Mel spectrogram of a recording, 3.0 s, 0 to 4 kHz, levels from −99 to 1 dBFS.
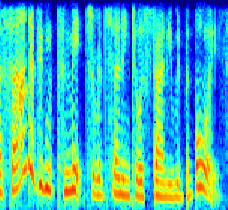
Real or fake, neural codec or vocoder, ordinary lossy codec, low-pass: fake; codec, 24 kHz, 1.5 kbps, HILCodec; Opus, 24 kbps; 3.6 kHz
